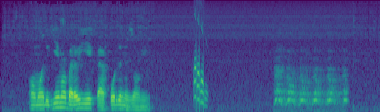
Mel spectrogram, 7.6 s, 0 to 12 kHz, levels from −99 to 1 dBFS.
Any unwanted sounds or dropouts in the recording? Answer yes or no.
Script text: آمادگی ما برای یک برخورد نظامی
yes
